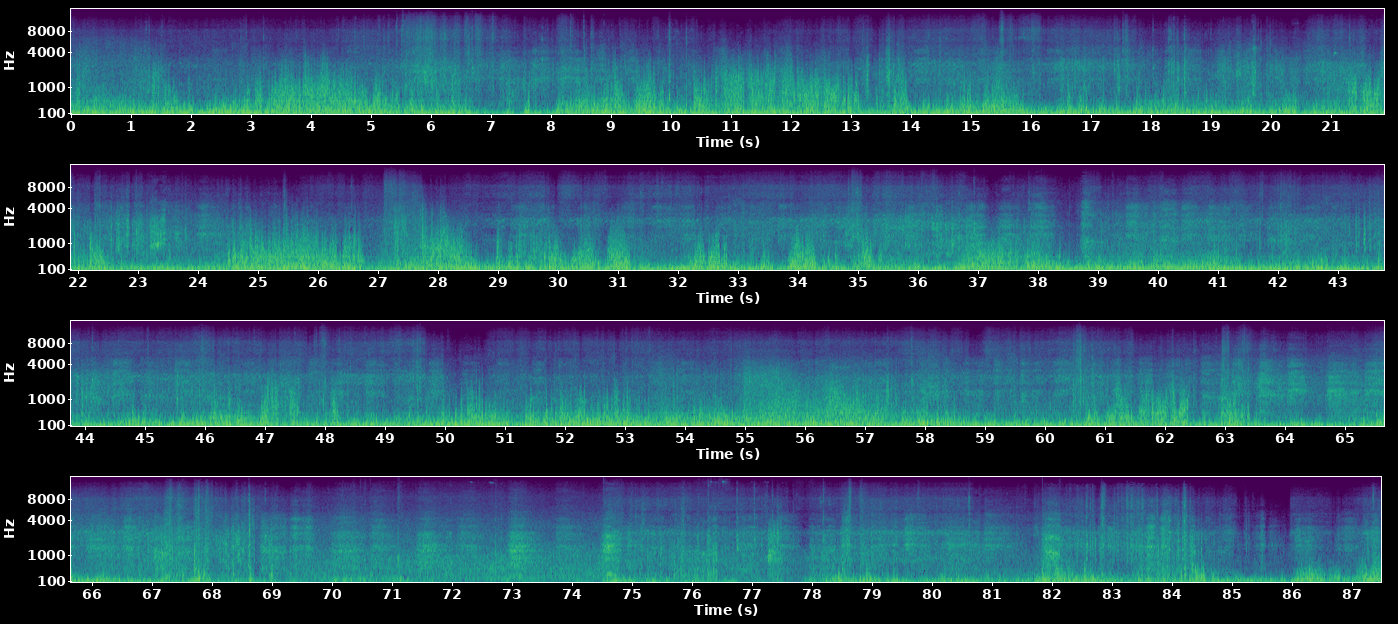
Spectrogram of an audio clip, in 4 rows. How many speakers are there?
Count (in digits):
0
